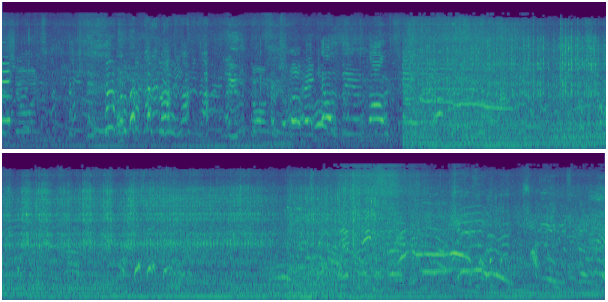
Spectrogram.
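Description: Crowd voices and shouting; about five seconds in, after an abrupt change, a vehicle engine runs steadily under the voices, its pitch shifting near the end.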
